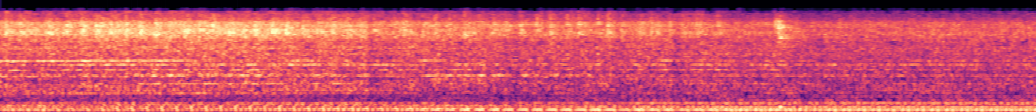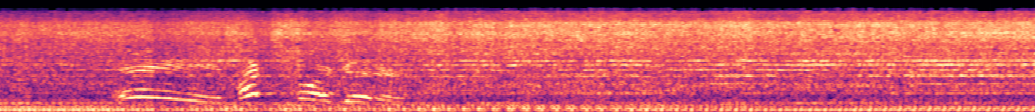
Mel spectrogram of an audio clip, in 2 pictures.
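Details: Jeep idling on jack stands right after the exhaust donut gasket was replaced: deep, steady idle with an even low pulse and no puffing or ticking from the exhaust joint; exhaust leak fixed, sounds healthy.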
